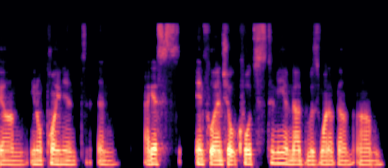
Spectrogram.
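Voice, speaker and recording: Young man, low level voice, hesitant with frequent ums, guest on a call. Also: a little mellow, no echo. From Scotland. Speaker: podcast guest. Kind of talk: casual interview answers.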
